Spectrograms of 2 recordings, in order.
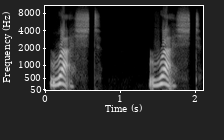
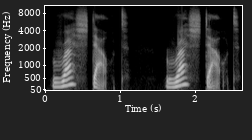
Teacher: Notice how the t blends into out.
